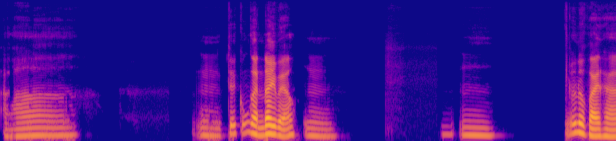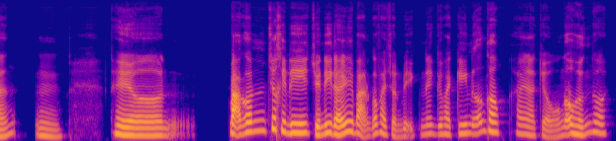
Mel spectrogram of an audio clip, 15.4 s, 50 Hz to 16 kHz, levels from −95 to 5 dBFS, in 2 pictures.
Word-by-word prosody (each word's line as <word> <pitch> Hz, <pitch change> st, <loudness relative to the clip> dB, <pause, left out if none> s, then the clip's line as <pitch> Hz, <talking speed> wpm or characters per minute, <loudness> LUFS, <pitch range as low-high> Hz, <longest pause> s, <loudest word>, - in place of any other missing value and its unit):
À. 155 Hz, +3 st, -8 dB, 1.5 s
Ừm, 150 Hz, -2 st, -11 dB
thế 180 Hz, -, -3 dB
cũng 195 Hz, +3 st, -9 dB
gần 180 Hz, -6 st, +4 dB
đây, 180 Hz, 0 st, +8 dB
phải 150 Hz, -, +2 dB
không? 160 Hz, +4 st, -3 dB
Ừm. 140 Hz, -2 st, -11 dB, 1.3 s
Ưm, 170 Hz, 0 st, -20 dB
ừm. 155 Hz, -2 st, -9 dB, 1.0 s
Cũng 200 Hz, -, -1 dB
được 195 Hz, -4 st, +3 dB
vài 140 Hz, -2 st, +5 dB
tháng, 140 Hz, +6 st, -2 dB, 0.2 s
ừm, 140 Hz, -5 st, -6 dB, 0.6 s
thì, 175 Hz, -4 st, +4 dB
ờ, 150 Hz, 0 st, +2 dB
ừm, 155 Hz, +1 st, -6 dB, 0.7 s
bạn -, -, +8 dB
có 220 Hz, +1 st, +4 dB, 0.2 s
trước 280 Hz, 0 st, +2 dB
khi 235 Hz, -, +2 dB
đi 205 Hz, 0 st, +3 dB
chuyến 170 Hz, -4 st, +1 dB
đi 200 Hz, +3 st, +3 dB
đấy 175 Hz, 0 st, +6 dB
thì 230 Hz, -, +3 dB
bạn 195 Hz, -9 st, 0 dB
có 185 Hz, -, -1 dB
phải 195 Hz, -3 st, -2 dB
chuẩn 145 Hz, -6 st, -8 dB
bị 140 Hz, -, -9 dB
nên 180 Hz, +2 st, -8 dB
kế 175 Hz, -, -4 dB
hoạch 175 Hz, -2 st, -5 dB
kỹ 190 Hz, 0 st, -2 dB
lưỡng 195 Hz, +4 st, -4 dB
không? 225 Hz, -3 st, +3 dB, 0.2 s
Hay 185 Hz, -3 st, -6 dB
là, 160 Hz, -2 st, -4 dB
kiểu, 130 Hz, -5 st, -7 dB
ngẫu 165 Hz, -, +3 dB
hứng 175 Hz, +3 st, -1 dB
thôi? 205 Hz, -3 st, -4 dB
160 Hz, 175 wpm, -21 LUFS, 150-190 Hz, 1.5 s, đây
